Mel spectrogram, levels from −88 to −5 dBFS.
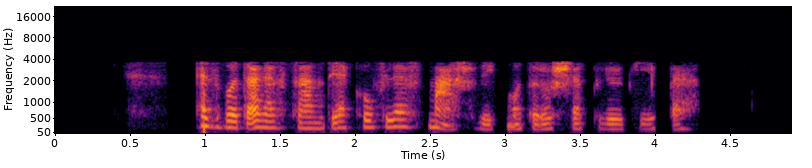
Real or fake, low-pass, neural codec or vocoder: real; 3.6 kHz; none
